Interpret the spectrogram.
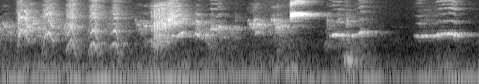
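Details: Pet male Indian ringneck talking in Hindi-Urdu; a quick string of raspy syllables, a harsher squawk, then clear sustained whistled notes near the end, one loud shrill peak midway, soft room hum throughout.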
